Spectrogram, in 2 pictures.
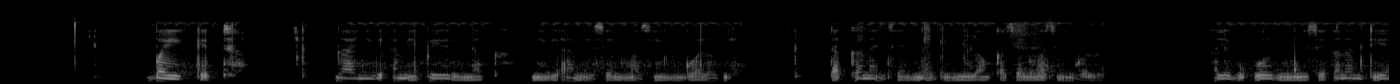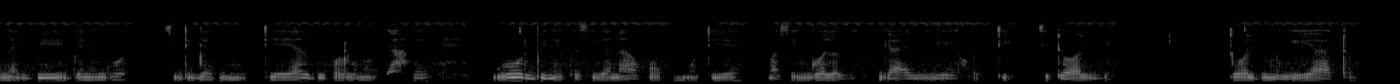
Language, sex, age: Wolof, female, 25-35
